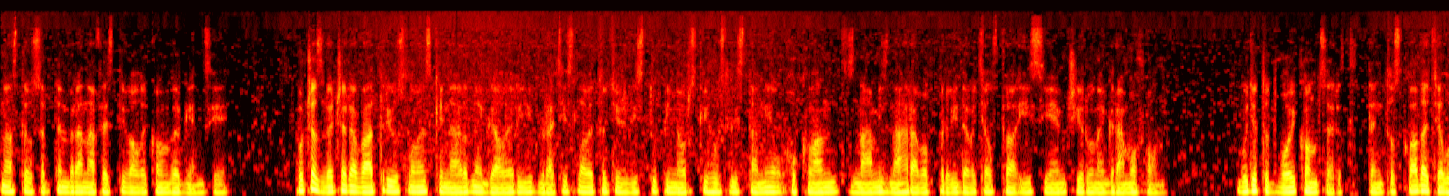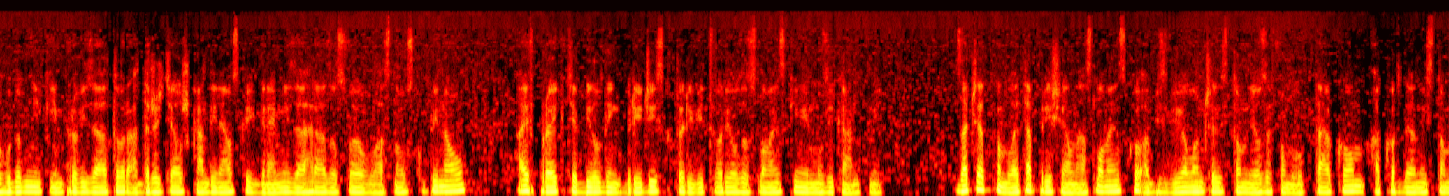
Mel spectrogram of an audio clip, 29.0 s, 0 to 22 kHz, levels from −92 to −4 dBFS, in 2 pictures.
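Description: Throughout the clip the pauses drop and break up into twinkling specks. This is overdone noise removal: a noise reducer set too hard pushes individual frequency bands down whenever they sit near its noise estimate, taking quiet parts of the voice with them.

From 4.55 to 4.57 s, just before "galerii v", the voice turns briefly grainy and rougher without any gap. This is a lost packet rebuilt from error correction: about 20 ms of audio went missing, and the decoder played the low-bitrate backup copy carried in the next packet. The same roughening recurs at 15.55 to 15.57 s.

Between 15.59 and 15.63 s, right before "a držiteľ škandinávskej", there is a short smear. This is short concealed packet loss: roughly 20 ms never arrived, and the receiver extended the preceding sound to bridge it before blending back in. The following stretch, 15.63 to 15.69 s, is grainy again, with about 40 ms rebuilt from error correction, which fits two lost packets.

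At 22.79 to 22.83 s another concealed gap of about 20 ms blurs the sound, and its final part, 22.81 to 22.83 s, carries the rougher texture of a frame rebuilt from error correction. The longest rebuilt stretch runs from 26.11 to 26.25 s. Its roughly 80 ms of coarse, noisier audio fits four lost packets recovered from the backup copies.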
